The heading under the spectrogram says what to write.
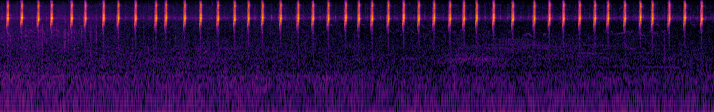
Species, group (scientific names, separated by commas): Decticus albifrons, Orthoptera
